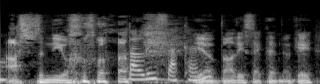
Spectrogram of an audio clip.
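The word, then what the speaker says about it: Arsenio Balisacan: The National Economic Development Authority Director General how to pronounce the name? Arsenio Bali second.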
